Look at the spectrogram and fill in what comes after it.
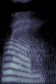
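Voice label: "Rhum", English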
